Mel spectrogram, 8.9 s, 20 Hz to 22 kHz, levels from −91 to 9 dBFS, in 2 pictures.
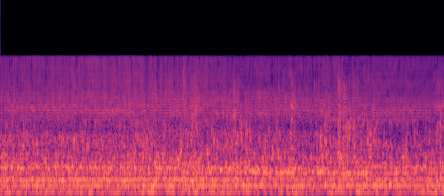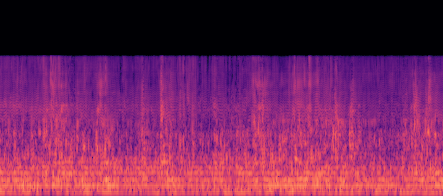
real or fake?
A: fake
